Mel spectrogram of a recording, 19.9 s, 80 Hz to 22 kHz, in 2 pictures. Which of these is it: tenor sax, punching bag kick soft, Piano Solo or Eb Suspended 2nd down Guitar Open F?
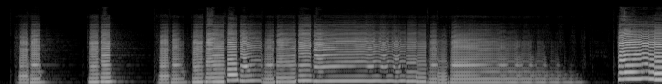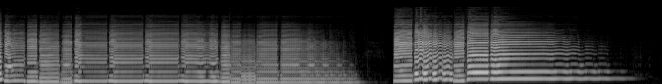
tenor sax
